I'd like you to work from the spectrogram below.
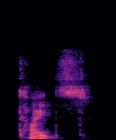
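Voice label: "tights", British English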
